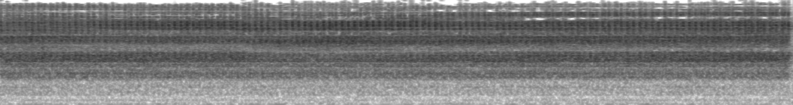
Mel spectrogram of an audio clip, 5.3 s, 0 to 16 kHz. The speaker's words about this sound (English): Sewing machine? Oh, no, that was a good guess, though. That was a good guess. That is a 16-millimeter projector.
